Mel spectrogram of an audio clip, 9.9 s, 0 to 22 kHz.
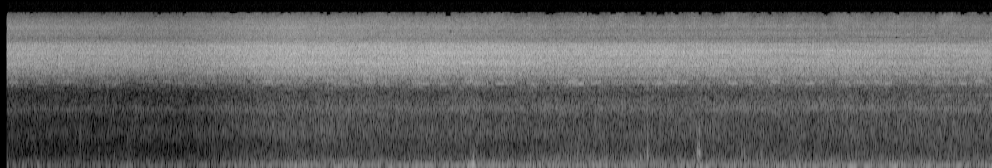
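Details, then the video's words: Cicadas calling on August 9, 2024 among pink crape myrtle blossoms at Hwarang Park near Gyeonggi Museum of Art, Choji-dong, Danwon-gu, Gyeonggi-do, with grass insects: a steady, high, hissing drone that never breaks, over a low background rumble. "매미 울음소리 풀벌레소리"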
